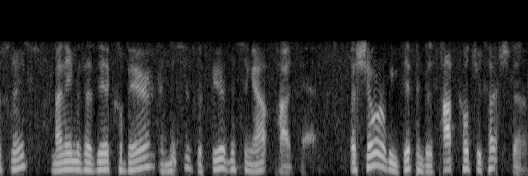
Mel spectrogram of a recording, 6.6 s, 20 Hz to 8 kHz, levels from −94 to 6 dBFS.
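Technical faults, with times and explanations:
Throughout: noise suppressor artifacts. The suppressor pulls the steady room noise down by about 17 dB between phrases and lets it back up under the speech, so the residual background pumps from frame to frame.
Throughout: G.729 codec. The speech is rebuilt at 8 kbit/s from a vocal tract filter, a pitch predictor and a few pulses per subframe, and nothing above 4 kHz survives. The voice sounds dull, rough and plainly synthetic, and the leftover background warbles.
0.0–0.67 s, 1.04–1.61 s (just after "name is"), 1.92–3.08 s, 3.44–4.59 s (ending just before "where we"), 5.03–6.6 s (just after "where we"): speech cut by the noise suppressor. Quiet consonants and word tails were classified as noise and attenuated with the background, by about 11 dB at the start and up to about 18 dB at the end, so they sound swallowed and faint.
0.39–0.44 s, 2.16–2.22 s, 6.19–6.25 s: VoIP packet loss concealed by the speech codec. 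Each time about 30 ms of audio went missing, and the decoder extended the last pitch and filter with falling gain. The gap becomes a short buzzy, fading tone, and the voice stays weak for a few frames afterwards.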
